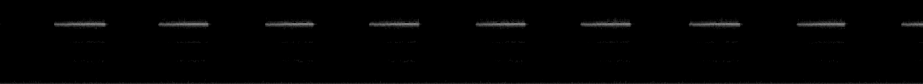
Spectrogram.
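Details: Steady, high-pitched chirping of a bell cricket from the National Institute of Biological Resources, 2020: nine ringing half-second pulses evenly spaced about a second apart, with silence between them.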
